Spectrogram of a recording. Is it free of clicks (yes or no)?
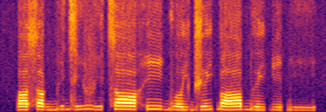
yes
